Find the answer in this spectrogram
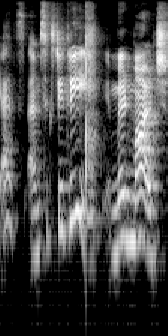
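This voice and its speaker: A woman speaks with an Indian accent. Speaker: weight loss vlogger. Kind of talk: casual vlog talk.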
